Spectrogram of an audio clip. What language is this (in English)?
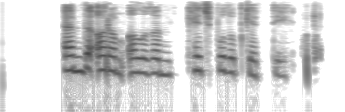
Uyghur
